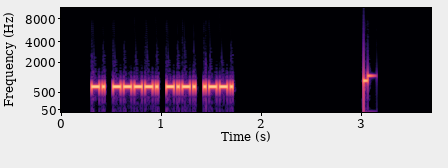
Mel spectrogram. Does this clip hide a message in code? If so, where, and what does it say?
Yes: Morse code from 0.3 to 1.7 s, heard as a keyed tone, about 44 wpm, 700 Hz. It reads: N9CP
